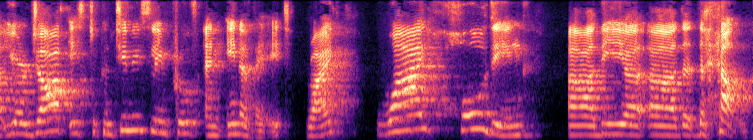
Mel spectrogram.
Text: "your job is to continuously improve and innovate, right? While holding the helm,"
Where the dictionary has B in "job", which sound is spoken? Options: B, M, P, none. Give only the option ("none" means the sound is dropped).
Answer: B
